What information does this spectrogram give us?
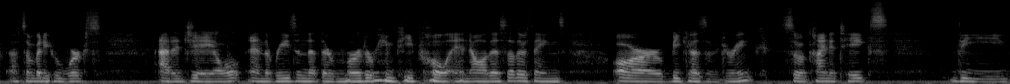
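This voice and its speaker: A woman's voice: a bass voice, a bit bright. A woman giving a casual spoken book review in an earnest, opinionated way, drifting into tangents. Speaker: book club host reviewing a book. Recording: clearly audible background noise.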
